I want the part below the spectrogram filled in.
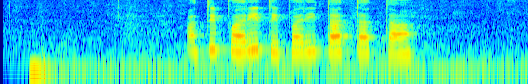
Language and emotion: Russian, neutral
